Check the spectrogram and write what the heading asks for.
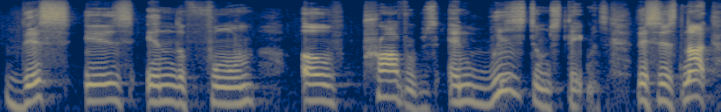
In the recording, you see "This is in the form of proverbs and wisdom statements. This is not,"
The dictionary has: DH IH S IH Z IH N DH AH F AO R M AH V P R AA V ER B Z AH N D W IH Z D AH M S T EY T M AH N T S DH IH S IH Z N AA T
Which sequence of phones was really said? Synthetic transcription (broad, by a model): DH IH S IH Z IH N DH AH F AO R M AH V P R AA V ER B Z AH N W IH Z D AH M S T EY T M AH N T S DH IH S IH Z N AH T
